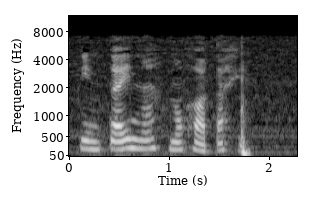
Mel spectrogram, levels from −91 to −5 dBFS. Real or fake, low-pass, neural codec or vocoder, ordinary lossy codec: fake; 7.2 kHz; codec, 16 kHz, 8 kbps, FreqCodec, larger model; MP3, 96 kbps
